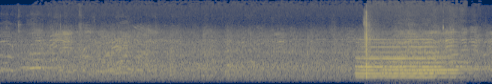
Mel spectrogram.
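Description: A long freight train rolls past a college baseball field during a championship game. A steady crowd and ballpark hum runs throughout, then a loud, multi-tone train horn blasts for about two seconds near the end.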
